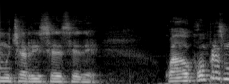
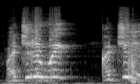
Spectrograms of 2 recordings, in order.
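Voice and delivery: high, loud blurted outburst; mock shout; 12 semitones higher, 6 dB louder, faster than usual. Friend mimicking his buddy's outburst, loud and high. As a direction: belt it out like a sudden confession. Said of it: "Dijiste, así".

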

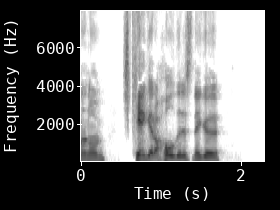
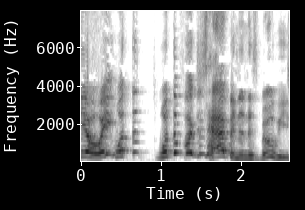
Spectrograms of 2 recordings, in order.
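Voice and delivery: high, incredulous outburst; retold disbelief; 10 semitones higher than usual. Viewer retells his shock at a movie scene, incredulous. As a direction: replay your bafflement with the pitch way up.

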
